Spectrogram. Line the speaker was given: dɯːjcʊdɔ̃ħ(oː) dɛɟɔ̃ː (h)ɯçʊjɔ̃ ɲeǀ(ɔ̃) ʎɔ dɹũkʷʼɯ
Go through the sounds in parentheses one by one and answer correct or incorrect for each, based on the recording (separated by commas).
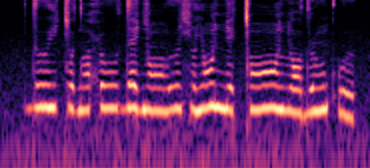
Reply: incorrect, incorrect, incorrect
